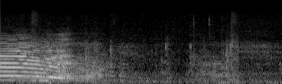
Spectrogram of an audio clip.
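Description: A single loud cow moo, a rich low drawn-out call that fades quickly, followed by quiet background noise with no talking.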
